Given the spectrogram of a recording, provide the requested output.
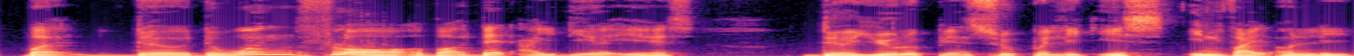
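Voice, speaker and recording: Somewhat breathy and dark, mellow in tone, a man's fairly high voice moves at a fairly slow pace with ordinary pitch variation and very even loudness. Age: 20s. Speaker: podcast host. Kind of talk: angry rant. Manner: furious, swearing, emphatic; banter-filled and joking.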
